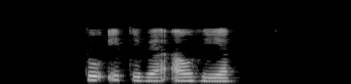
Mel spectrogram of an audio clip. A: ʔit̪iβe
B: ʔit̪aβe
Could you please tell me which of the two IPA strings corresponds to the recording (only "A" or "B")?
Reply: A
